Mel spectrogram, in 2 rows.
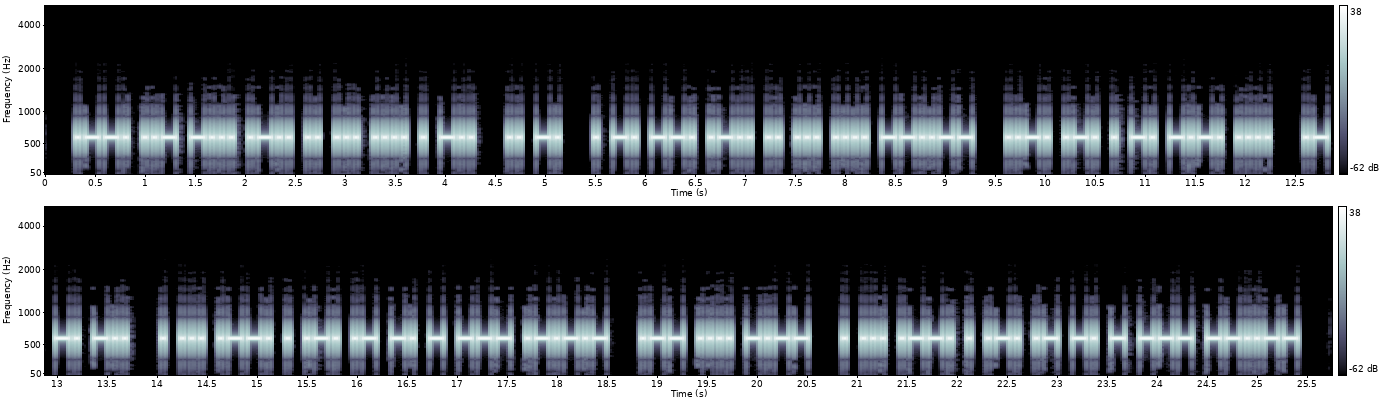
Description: Morse code, heard as a keyed tone, about 25 wpm, 600 Hz. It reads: PUBLISHED IN ENGLISH, FRENCH AND ESPERANTO. WHY ESPERANTO,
